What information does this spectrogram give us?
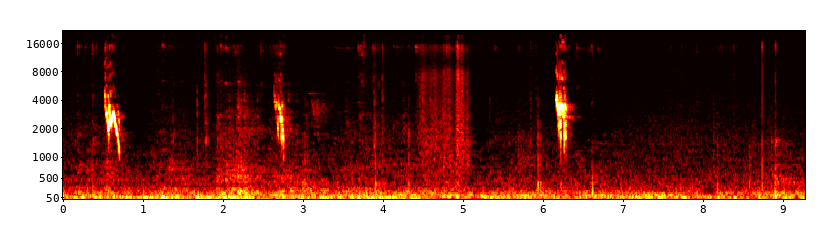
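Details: Happy budgerigar chirping: three separate sharp, high descending chirps spaced a few seconds apart, set against a quiet low background.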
